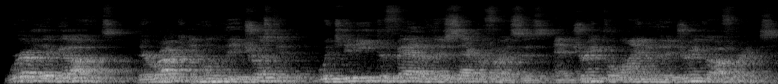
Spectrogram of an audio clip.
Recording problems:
room echo; strong; dies away in 1.2 s
off-mic speech; far

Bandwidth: 17 kHz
